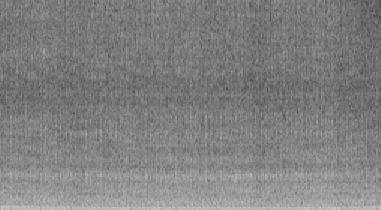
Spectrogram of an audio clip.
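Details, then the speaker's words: Steady low generator idle with no surging, knocking or hunting; the generator runs the dad's old RV and powers the Xplorer van via extension cord while its new deep-cycle battery, AC and fridge are tested; normal idle. "it goes over here into my dad's RV which is running this generator over here"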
